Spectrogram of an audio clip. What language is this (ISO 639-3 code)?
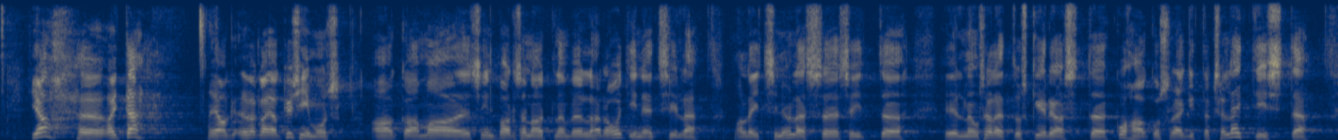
est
